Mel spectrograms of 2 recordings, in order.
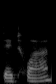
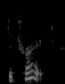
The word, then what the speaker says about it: Detroit: And of course, like many things, we have started to pronounce it a little bit differently. Instead of Detroit, now it's Detroit.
